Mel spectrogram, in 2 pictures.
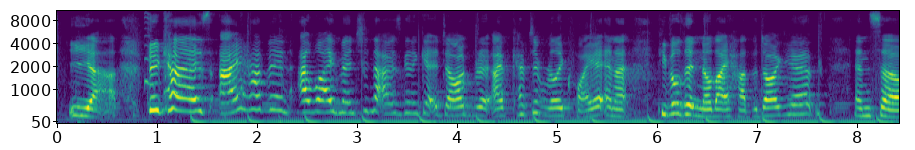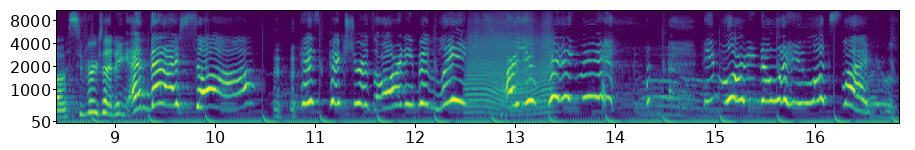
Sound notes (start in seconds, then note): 12.2 dramatic music; 13.8 laughs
